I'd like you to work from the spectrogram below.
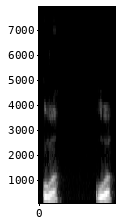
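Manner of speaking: उआ from the throat, falling; punched falling उआ with an ain sound; throaty ain sound. Shown as a demonstration. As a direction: push उआ out from the throat. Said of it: "हलक से निकलेगा आइन".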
